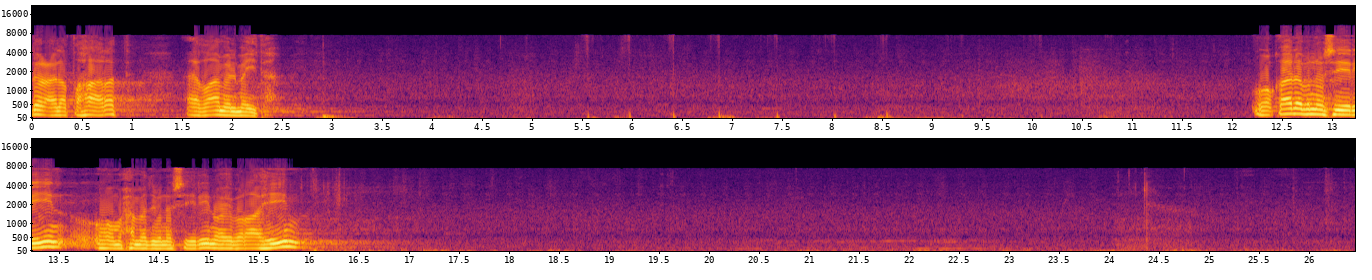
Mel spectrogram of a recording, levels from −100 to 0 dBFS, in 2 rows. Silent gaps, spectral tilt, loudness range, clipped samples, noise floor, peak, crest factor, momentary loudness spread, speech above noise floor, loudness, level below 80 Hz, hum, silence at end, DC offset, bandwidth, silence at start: none; -6.5 dB/octave; 13 LU; 0.7%; -46 dBFS; 0 dBFS; 16 dB; 23 LU; 37 dB; -10 LUFS; -42 dBFS; none; 1.8 s; under 0.1%; 9.2 kHz; 0 s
